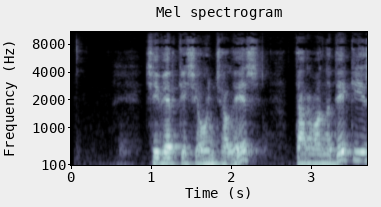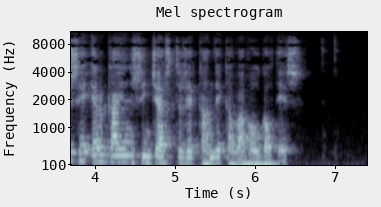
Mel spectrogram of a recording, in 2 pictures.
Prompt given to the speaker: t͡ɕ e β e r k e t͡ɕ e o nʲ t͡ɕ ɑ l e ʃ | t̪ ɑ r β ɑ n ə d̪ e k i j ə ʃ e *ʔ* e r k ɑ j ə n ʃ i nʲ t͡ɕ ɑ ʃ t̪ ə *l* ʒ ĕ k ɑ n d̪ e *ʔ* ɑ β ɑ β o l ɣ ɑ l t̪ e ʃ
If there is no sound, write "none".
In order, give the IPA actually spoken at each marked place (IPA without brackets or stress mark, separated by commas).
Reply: ʔ, none, k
